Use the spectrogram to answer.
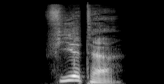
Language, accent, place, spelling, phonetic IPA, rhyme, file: German, Germany, Berlin, vierter, [ˈfiːɐ̯tɐ], -iːɐ̯tɐ, De-vierter.ogg
- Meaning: inflection of vierte: 1. strong/mixed nominative masculine singular 2. strong genitive/dative feminine singular 3. strong genitive plural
